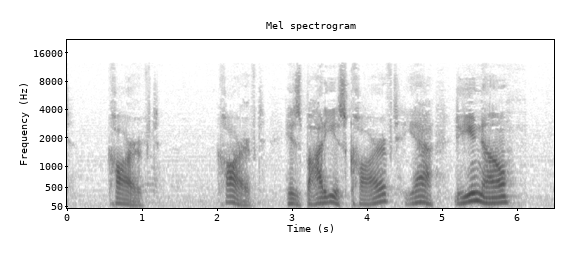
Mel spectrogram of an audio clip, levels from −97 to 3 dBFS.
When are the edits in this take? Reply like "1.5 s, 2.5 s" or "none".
5.0 s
